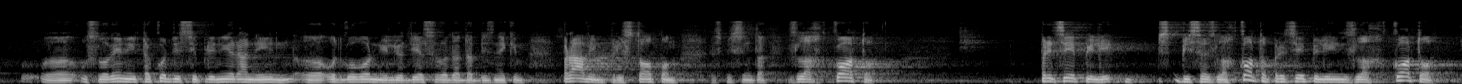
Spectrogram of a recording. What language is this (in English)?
Slovenian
